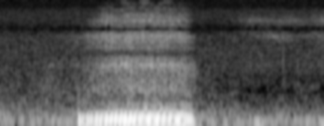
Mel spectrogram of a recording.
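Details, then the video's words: Standard Poodle sleeping soundly in bed, giving a single low rumbling snore lasting under a second, deep and steady, with quiet room silence before and after. "スタンダードプードル いびき"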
